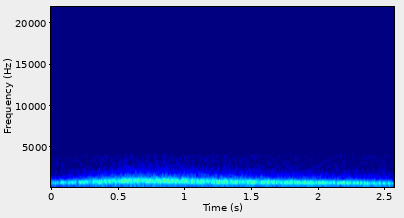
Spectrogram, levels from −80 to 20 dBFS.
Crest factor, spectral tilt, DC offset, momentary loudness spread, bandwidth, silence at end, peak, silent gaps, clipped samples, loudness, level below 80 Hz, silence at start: 14 dB; -7.5 dB/octave; 0.1%; 4 LU; over 20 kHz; 0 s; -32 dBFS; none; under 0.1%; -44 LUFS; -76 dBFS; 0 s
